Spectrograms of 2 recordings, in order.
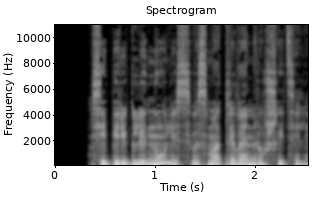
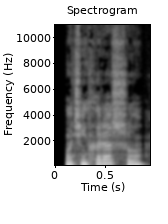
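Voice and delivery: higher, uncertain approval; bewildered; 6 semitones higher than usual. A narrator's reading. Teacher thrown by a mother's answer, bewildered. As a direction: say it at a loss. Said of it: "растерянно проговорила учительница".

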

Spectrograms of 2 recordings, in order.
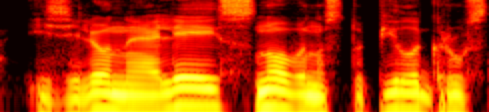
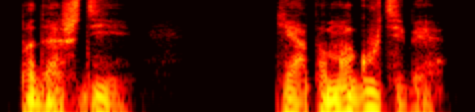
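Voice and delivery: hushed and low-key, much softer; muffled voice; 4 semitones lower, 9 dB quieter than usual. A narrator's reading. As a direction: keep it down so nobody hears. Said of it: "стараясь заглушить звук своего голоса". (приглушённым голосом)

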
